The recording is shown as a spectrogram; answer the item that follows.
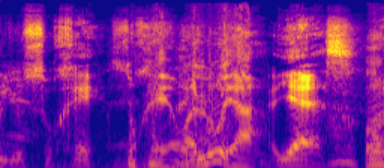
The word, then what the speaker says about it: Suquet: You know this name Suquet, it sounds like a Rift Valley name. I know. You know that? Pronounce it like Rift Valley. Suquet. Suquet.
